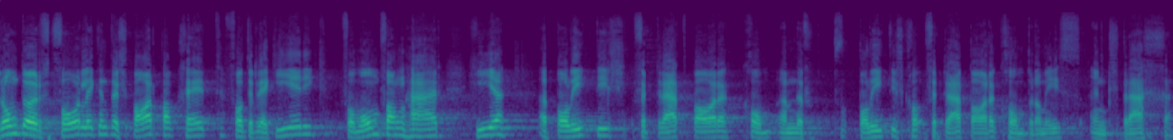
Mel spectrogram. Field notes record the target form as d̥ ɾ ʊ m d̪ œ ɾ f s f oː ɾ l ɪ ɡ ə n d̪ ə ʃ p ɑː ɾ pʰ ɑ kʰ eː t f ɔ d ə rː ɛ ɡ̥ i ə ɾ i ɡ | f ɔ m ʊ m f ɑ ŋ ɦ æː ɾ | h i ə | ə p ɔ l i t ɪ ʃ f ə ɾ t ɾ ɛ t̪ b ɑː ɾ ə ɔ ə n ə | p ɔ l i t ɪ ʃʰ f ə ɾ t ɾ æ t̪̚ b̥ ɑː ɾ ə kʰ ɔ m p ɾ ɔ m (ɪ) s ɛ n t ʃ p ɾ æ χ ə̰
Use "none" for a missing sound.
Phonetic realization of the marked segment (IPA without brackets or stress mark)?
ɪ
